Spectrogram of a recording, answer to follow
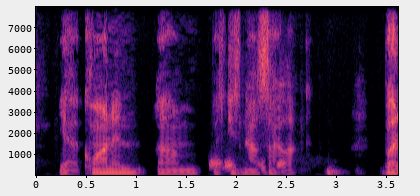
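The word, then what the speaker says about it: Kwannon: you pronounce her actual name? Yeah, Quanon.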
